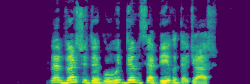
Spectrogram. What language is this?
Kabardian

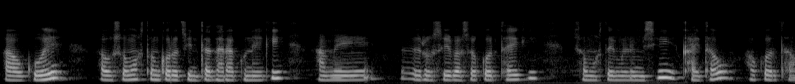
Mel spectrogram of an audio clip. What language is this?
Odia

